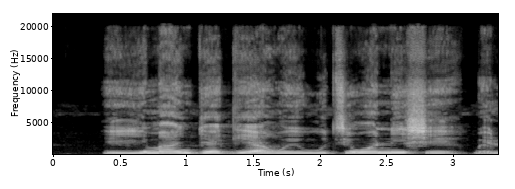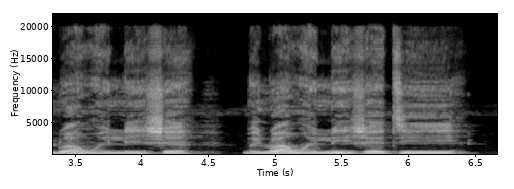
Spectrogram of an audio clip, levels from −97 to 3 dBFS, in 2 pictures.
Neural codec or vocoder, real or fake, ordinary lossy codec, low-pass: vocoder, 48 kHz, 128 mel bands, Vocos; fake; none; none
